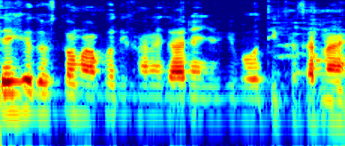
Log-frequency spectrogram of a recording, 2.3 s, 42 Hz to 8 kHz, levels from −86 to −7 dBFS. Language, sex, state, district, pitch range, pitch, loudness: Hindi, male, Uttar Pradesh, Hamirpur, 115-130 Hz, 120 Hz, -20 LUFS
